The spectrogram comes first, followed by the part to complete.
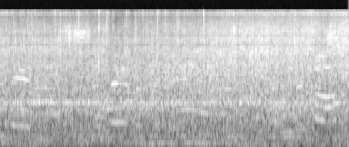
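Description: Steady road traffic noise with women's voices chatting over it.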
